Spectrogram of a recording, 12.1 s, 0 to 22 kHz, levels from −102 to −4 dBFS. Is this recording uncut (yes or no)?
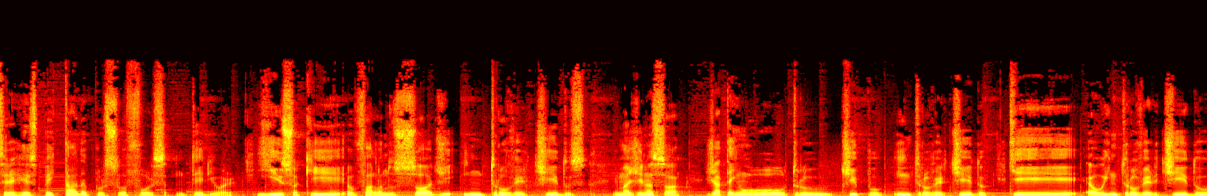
yes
